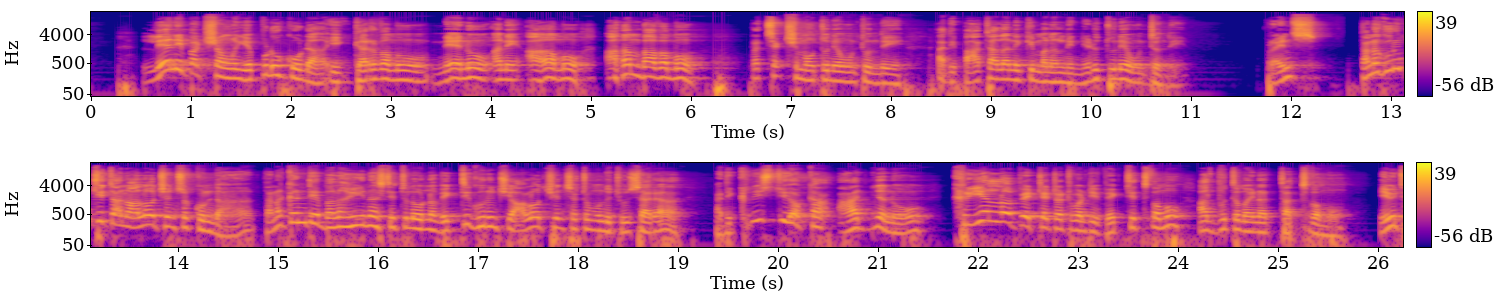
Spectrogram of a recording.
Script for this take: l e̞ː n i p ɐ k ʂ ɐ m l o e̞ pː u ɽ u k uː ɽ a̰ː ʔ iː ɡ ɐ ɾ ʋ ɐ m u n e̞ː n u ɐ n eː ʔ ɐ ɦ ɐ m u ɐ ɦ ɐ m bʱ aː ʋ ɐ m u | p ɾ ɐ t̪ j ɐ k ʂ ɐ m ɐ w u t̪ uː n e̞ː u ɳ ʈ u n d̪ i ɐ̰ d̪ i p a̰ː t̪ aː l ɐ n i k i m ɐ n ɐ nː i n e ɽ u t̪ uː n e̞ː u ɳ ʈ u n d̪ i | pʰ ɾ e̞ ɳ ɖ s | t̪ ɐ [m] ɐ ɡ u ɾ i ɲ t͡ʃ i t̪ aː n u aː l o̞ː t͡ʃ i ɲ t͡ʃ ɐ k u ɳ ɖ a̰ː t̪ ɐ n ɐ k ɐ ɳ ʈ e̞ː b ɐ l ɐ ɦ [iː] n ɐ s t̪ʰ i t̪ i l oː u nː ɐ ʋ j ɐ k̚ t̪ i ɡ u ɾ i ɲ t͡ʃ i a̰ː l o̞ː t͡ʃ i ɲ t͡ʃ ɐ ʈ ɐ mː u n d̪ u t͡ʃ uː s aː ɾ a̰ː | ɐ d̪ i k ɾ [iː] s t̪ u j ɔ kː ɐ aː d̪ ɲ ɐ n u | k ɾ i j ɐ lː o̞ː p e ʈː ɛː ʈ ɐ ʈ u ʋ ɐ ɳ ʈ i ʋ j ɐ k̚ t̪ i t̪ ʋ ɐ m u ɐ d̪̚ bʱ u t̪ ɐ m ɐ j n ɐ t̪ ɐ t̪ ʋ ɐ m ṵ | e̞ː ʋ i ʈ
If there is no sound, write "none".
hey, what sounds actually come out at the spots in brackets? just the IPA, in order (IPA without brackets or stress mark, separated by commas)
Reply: n, iː, iː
